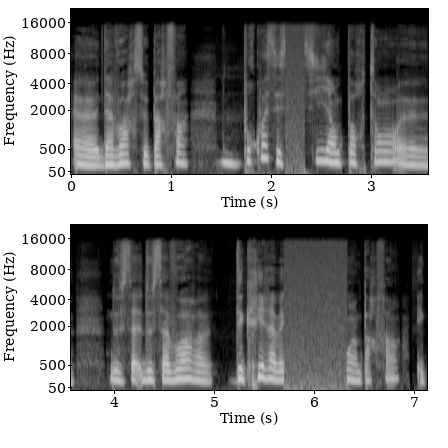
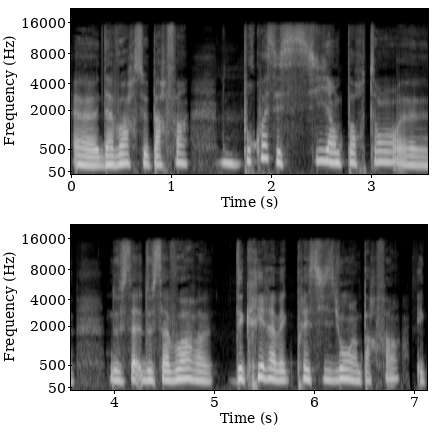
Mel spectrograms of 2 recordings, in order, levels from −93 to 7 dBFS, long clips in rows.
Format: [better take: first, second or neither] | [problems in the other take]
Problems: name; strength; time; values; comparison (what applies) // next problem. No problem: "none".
second | audio cutting out; filled with static; at 2 s and at 5.5 s for 0.5 s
